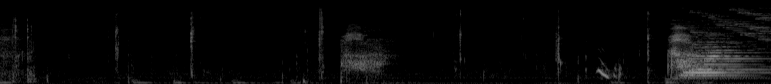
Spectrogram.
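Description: Someone chews sour citrus-flavored Halloween candy: quiet, scattered crunchy clicks and bites, with a louder noisy burst midway and another near the end.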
